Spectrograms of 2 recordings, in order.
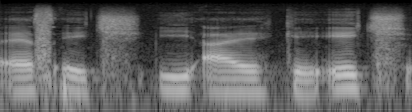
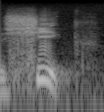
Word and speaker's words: Sheikh: Uh as they change the pronunciation to shiek.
